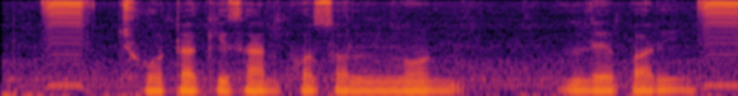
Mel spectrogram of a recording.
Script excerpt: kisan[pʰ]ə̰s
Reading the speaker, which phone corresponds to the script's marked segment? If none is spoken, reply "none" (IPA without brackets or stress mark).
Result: pʰ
